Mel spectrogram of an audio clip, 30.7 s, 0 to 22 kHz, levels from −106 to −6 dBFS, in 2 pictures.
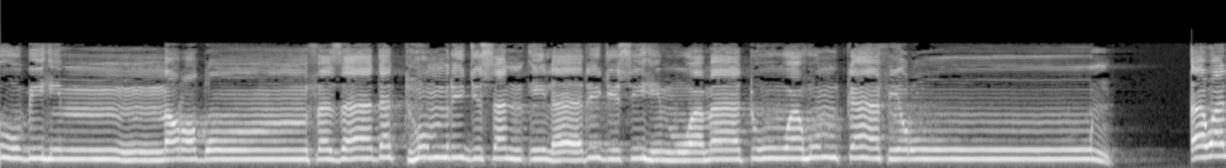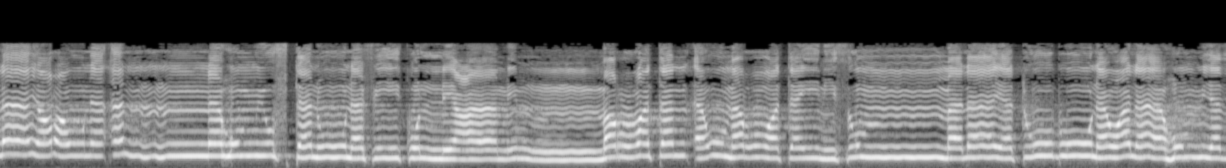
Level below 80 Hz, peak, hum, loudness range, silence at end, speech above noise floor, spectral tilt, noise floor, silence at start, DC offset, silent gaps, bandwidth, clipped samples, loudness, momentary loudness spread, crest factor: -66 dBFS; 0 dBFS; none; 2 LU; 0 s; 48 dB; -4.5 dB/octave; -64 dBFS; 0 s; under 0.1%; none; 8 kHz; under 0.1%; -16 LUFS; 6 LU; 16 dB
